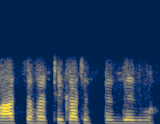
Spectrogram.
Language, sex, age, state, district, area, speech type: Bengali, male, 60+, West Bengal, Purba Medinipur, rural, conversation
